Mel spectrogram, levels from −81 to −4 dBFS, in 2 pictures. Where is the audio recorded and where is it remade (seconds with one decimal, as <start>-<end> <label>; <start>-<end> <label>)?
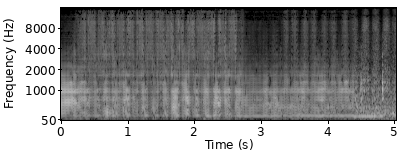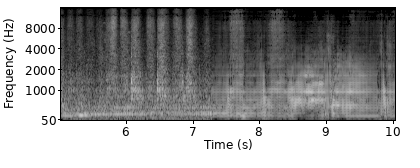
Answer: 0.0-4.4 remade; 4.4-7.3 recorded; 7.3-10.0 remade

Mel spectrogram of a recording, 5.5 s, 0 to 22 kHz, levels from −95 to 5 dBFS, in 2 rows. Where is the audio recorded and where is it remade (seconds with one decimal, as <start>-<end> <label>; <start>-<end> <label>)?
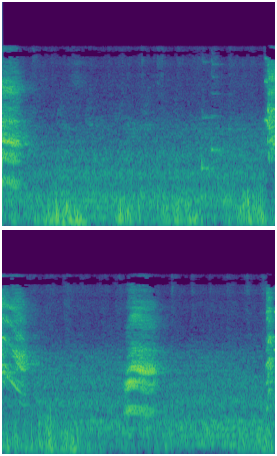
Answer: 0.0-5.5 recorded

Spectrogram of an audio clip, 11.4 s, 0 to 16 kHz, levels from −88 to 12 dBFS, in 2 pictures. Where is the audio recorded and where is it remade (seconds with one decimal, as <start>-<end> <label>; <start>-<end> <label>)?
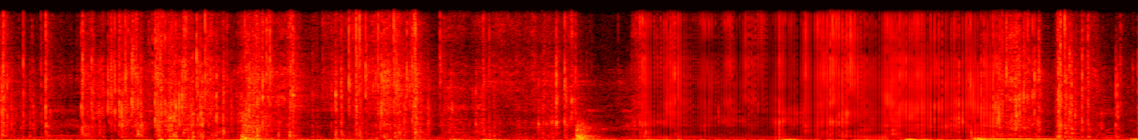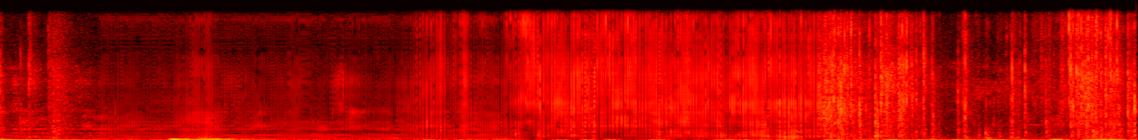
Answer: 0.0-3.2 recorded; 3.2-5.0 remade; 5.0-6.2 recorded; 6.2-9.8 remade; 9.8-11.4 recorded

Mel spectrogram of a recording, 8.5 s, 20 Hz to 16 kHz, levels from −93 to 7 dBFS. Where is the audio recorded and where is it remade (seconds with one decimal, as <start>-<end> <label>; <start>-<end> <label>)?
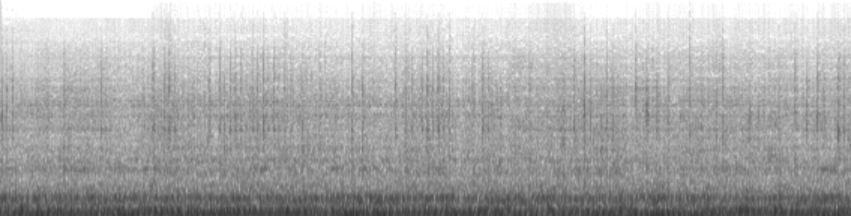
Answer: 0.0-1.3 remade; 1.3-5.1 recorded; 5.1-8.5 remade

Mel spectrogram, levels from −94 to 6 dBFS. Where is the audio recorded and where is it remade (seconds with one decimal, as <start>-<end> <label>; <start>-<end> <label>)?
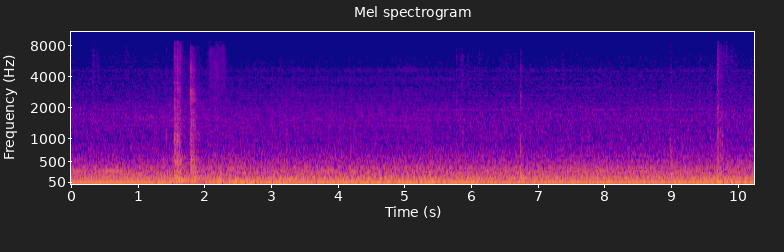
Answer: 0.0-1.2 recorded; 1.2-5.7 remade; 5.7-10.3 recorded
